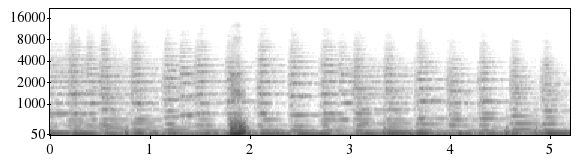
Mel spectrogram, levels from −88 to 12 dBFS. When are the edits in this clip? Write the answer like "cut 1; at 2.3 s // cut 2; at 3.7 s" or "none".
cut 1; at 2.4 s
